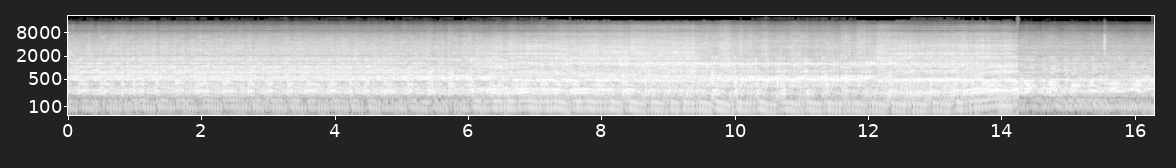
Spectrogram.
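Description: A small Yamaha 25 hp two-stroke outboard motor runs steadily and loudly at close range, a constant buzzing drone with a rattling edge that holds its pitch without pause.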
